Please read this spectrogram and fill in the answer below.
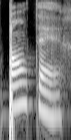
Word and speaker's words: panthère: lettre h exemple une panthère dans le mot panthères le h ne se prononcent pas donc le h est muet au milieu du mot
